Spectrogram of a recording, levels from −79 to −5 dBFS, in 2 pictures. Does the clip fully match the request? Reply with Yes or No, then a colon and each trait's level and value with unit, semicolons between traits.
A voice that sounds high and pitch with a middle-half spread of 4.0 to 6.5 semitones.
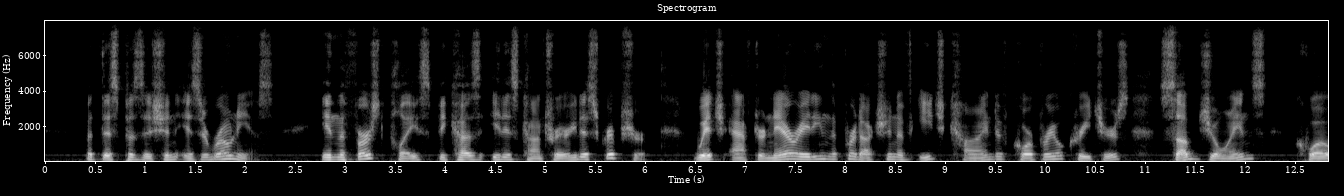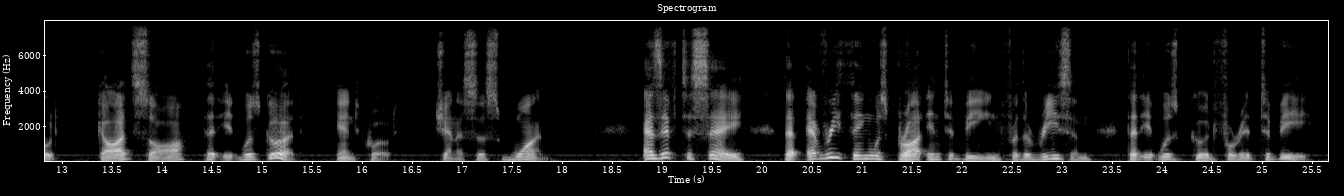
No: low, 130 Hz; average, 5.1 semitones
